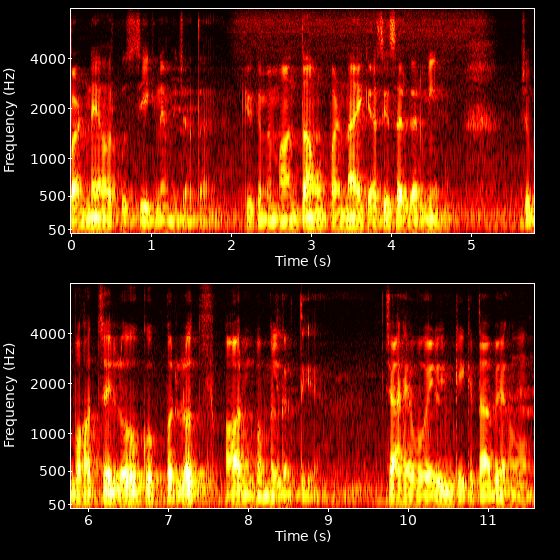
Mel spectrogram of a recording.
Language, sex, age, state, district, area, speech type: Urdu, male, 30-45, Delhi, South Delhi, rural, spontaneous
